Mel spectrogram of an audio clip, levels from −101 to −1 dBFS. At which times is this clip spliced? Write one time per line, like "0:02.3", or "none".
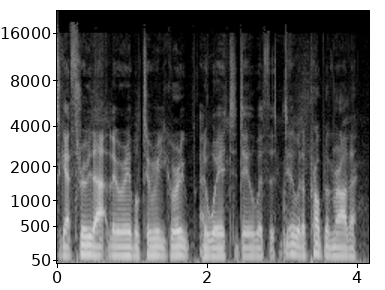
0:01.9
0:02.9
